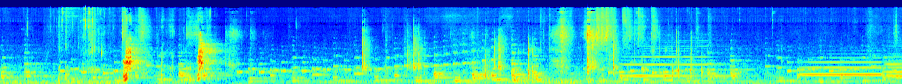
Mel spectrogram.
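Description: Background music with held notes runs throughout. Over it a Shiba Inu gives two short barks, about two and a half and four seconds in, with another brief sound near twelve seconds.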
